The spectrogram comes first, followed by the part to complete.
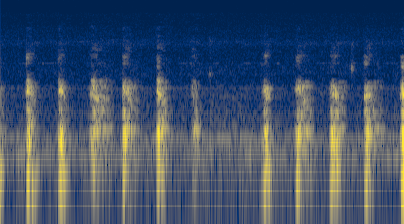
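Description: Whiteboard marker squeaking in short strokes as it dots the points of a grid, about three strokes a second, with a brief pause in the middle.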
